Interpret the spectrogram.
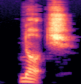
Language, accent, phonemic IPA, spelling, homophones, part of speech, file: English, Australia, /nɔtʃ/, notch, nautch, noun / verb, En-au-notch.ogg
- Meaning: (noun) 1. A V-shaped cut 2. A V-shaped cut.: Such a cut, used for keeping a record 3. An indentation 4. A mountain pass; a defile 5. The female primary sex organ, vulva 6. A woman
